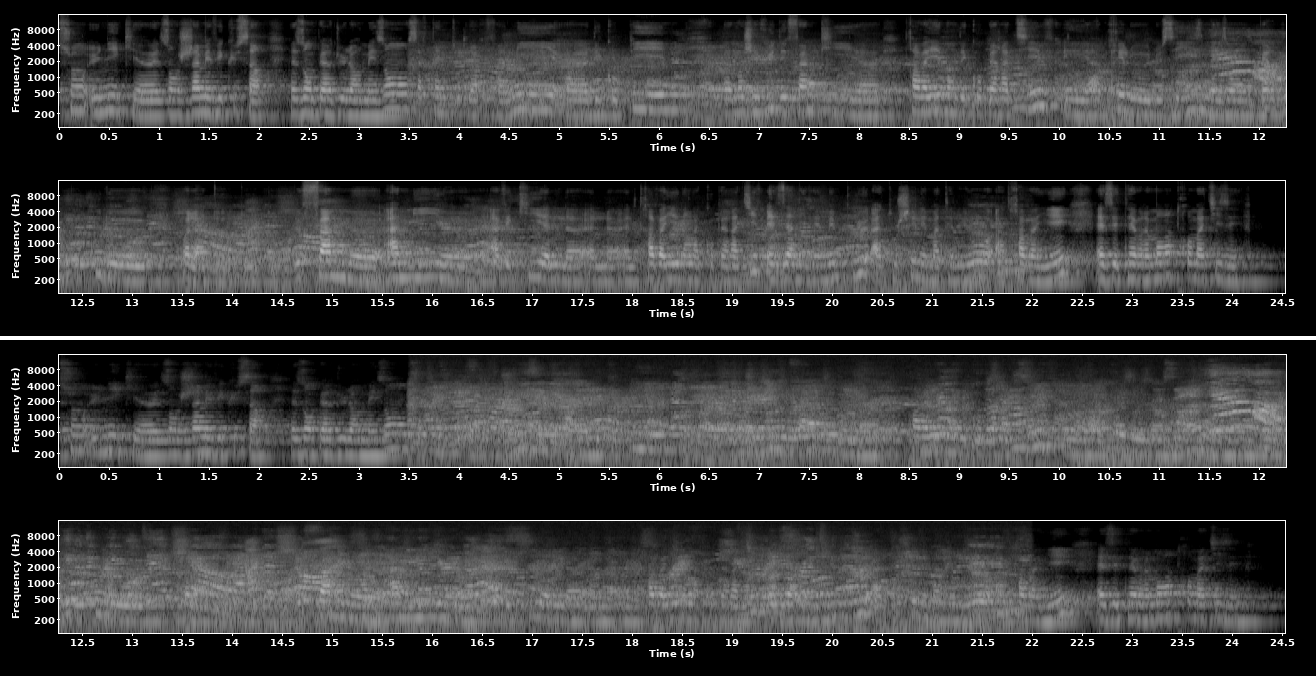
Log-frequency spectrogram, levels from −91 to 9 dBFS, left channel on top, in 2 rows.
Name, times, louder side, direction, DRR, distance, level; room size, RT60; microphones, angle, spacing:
voice 1, 0.0-24.2, left 3 dB, 65° left, 10 dB, 0.8 m, -38 dB
sound 1, 3.5-22.0, right 5 dB, 30° right, 0.4 m, -38 dB
8.0 x 7.7 x 6.2 m, 1.4 s
head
